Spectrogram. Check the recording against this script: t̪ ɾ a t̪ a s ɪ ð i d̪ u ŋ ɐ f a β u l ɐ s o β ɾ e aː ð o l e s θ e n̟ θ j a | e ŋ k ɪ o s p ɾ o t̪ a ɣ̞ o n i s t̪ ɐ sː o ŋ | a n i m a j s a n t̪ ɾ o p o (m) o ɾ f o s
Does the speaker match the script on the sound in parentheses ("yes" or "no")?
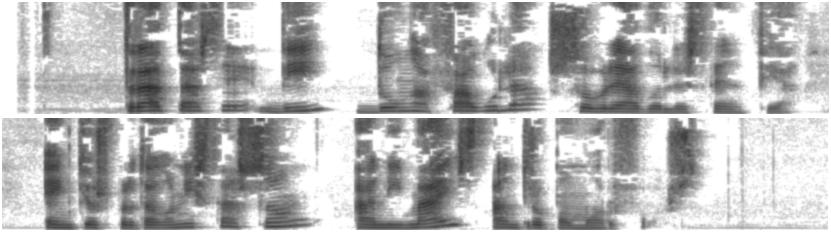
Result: yes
